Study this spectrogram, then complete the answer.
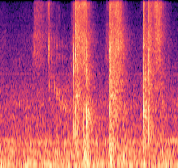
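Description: Tarot cards shuffled by hand in a deck, with quiet riffling bursts at a steady rhythm, close and soft, with no talk.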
